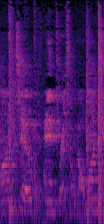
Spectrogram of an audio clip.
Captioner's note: target being punched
